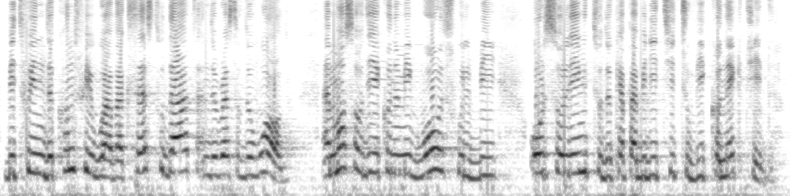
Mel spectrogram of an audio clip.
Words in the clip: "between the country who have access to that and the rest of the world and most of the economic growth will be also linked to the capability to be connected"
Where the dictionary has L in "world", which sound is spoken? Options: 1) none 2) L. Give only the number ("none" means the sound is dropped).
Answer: 2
